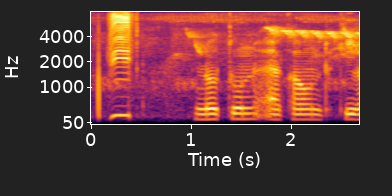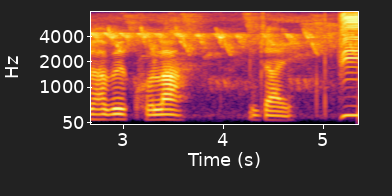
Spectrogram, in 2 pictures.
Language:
Bangla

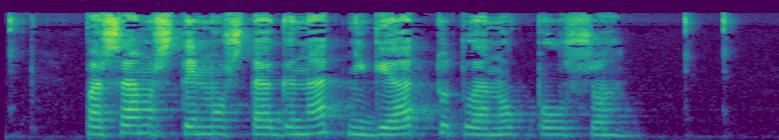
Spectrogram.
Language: Mari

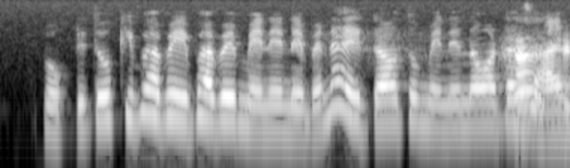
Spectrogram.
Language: Bangla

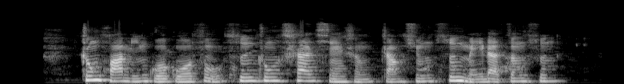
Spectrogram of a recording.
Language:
Chinese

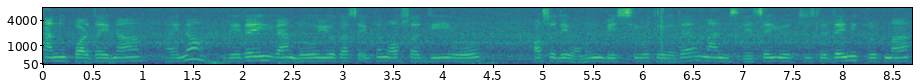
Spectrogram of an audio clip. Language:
Nepali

